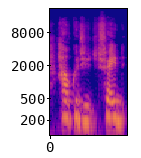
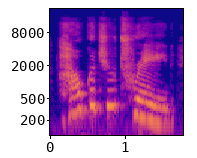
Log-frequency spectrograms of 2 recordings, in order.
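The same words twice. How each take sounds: First: Everyday fan grumble at normal volume; regular sports talk. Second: Slow, drawn-out, higher mock outrage; outraged fans. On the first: Retold or imitated. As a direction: mildly imitate a complaining sports fan. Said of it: "kind of regular sports talk". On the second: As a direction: stretch it out as an appalled fan's protest. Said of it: "then it went into Lesbianville".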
